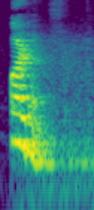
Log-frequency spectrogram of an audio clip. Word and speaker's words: पढ़: और यह है पढ़, क्योंकि जब ढ के नीचे बिंदी लग जाती है, ठीक है, तो इसका उच्चारण हम ड़ में करते हैं, ठीक है।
